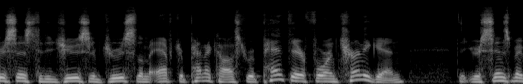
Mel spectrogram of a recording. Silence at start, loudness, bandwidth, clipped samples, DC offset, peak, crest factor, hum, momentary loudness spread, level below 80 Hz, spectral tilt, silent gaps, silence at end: 0 s; -29 LUFS; 16 kHz; under 0.1%; under 0.1%; -16 dBFS; 14 dB; none; 7 LU; -62 dBFS; -4.5 dB/octave; none; 0 s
